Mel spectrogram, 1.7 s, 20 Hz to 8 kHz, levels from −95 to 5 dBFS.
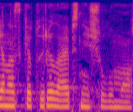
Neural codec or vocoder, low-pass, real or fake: none; 7.2 kHz; real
